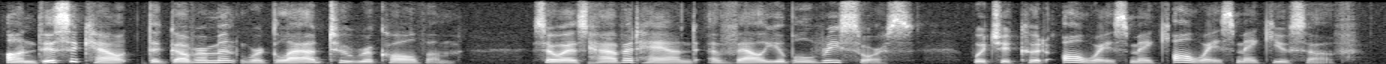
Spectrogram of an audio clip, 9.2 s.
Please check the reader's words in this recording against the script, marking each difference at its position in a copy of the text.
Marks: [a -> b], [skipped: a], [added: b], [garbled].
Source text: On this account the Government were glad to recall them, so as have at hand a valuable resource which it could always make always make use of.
On this account the Government were glad to recall them, so as have at hand a valuable resource which it could always make always make use of.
